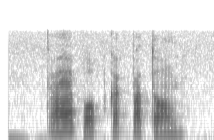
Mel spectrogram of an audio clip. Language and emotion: Russian, neutral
